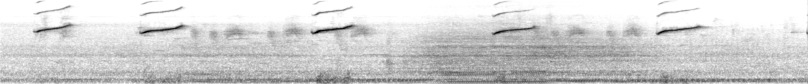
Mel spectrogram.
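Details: Morning song of an oriental magpie-robin, said to prompt other magpie-robins to join in: five pure, slightly rising whistles, each about half a second long and repeated roughly every two and a half seconds, over a low hum.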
